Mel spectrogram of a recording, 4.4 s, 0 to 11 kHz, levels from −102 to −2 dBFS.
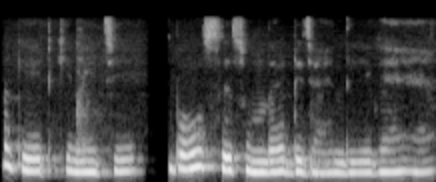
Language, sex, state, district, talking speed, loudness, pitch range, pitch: Hindi, female, Bihar, Jamui, 150 wpm, -17 LUFS, 195-225 Hz, 210 Hz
